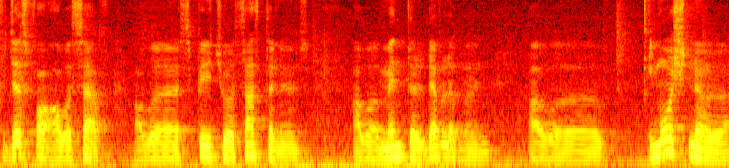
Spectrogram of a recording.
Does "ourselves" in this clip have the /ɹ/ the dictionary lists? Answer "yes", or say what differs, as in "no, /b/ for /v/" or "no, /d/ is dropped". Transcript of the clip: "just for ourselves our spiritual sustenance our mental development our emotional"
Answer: no, /w/ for /ɹ/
